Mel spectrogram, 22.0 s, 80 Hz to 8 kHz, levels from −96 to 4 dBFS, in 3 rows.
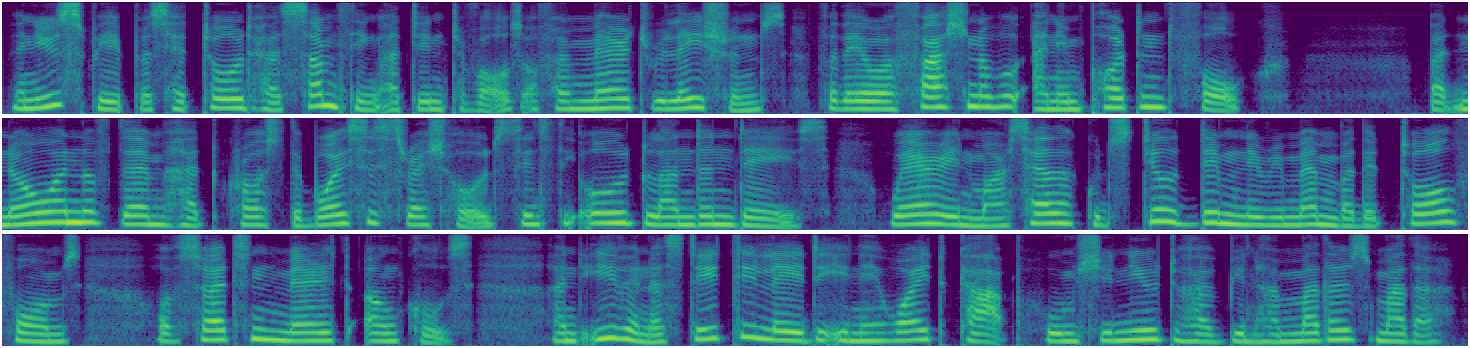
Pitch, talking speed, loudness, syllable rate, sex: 225 Hz, 175 wpm, -20 LUFS, 5.2 syllables/s, female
